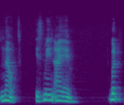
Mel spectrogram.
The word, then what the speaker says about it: Not: And over here I have written like Naut, N-O-T, pronounced Naut.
